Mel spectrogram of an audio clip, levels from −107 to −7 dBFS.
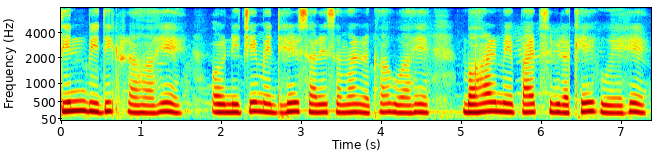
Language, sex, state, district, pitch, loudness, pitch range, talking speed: Hindi, female, Arunachal Pradesh, Papum Pare, 220 Hz, -15 LUFS, 215-235 Hz, 160 wpm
